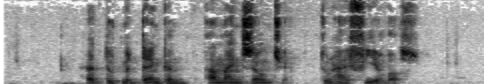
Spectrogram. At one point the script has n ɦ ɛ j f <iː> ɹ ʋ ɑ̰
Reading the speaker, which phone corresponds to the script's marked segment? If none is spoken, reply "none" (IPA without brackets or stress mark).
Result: iː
